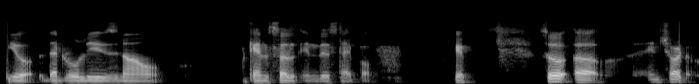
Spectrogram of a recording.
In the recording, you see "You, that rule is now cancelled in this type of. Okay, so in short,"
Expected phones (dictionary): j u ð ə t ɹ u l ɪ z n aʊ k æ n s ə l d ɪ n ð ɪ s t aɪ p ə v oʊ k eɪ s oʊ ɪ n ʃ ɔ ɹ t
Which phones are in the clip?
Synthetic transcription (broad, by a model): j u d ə t ɹ u l ɪ z n aʊ k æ n s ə l ɪ n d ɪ s t aɪ p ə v oʊ k eɪ s oʊ ɪ n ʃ ɔ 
